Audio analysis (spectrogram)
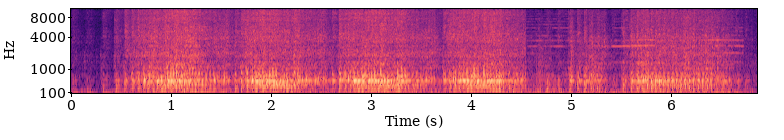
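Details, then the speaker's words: Motocarro three-wheeler with an ignition fault, after replacing the failed ignition coil; single cylinder blips up and falls back cleanly, steady and crisp, no valve noise; a tinny rattle traced to a loose exhaust joint. "Okay, quedó perfectamente bien. Jala muy bien, anda muy bien, pero escucho un sonido de lata por aquí."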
